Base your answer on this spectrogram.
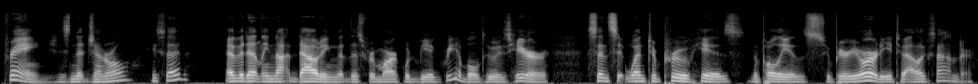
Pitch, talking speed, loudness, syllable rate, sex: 135 Hz, 170 wpm, -20 LUFS, 5.6 syllables/s, male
